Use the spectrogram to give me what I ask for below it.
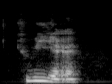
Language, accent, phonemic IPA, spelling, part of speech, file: French, Canada, /kɥi.ʁɛ/, cuirais, verb, LL-Q150 (fra)-cuirais.wav
- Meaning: 1. first/second-person singular imperfect indicative of cuirer 2. first/second-person singular conditional of cuire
